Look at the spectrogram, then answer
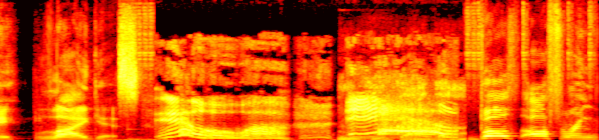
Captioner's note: disgusted noises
